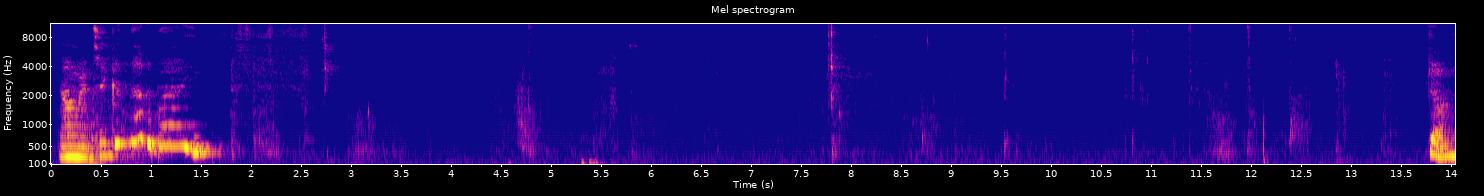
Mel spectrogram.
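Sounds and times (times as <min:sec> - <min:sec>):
child chewing crispy food: 0:05.4 - 0:13.8.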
